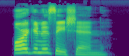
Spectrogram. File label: "organization", English; 3000 words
